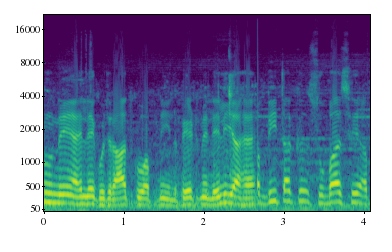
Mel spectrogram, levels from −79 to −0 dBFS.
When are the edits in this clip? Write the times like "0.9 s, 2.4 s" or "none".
2.7 s

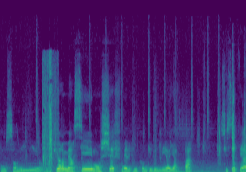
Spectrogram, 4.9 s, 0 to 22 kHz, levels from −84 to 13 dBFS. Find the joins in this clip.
0.9 s

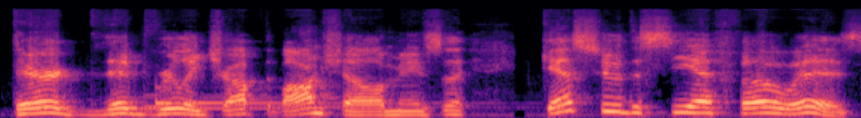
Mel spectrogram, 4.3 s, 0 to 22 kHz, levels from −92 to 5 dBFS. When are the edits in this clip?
none

